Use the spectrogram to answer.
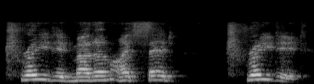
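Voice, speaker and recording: A woman's voice: medium pitch, extremely slow, darkish tone. A woman playing a hapless, earnest young jester in a pantomime, theatrical and sheepish, on a video call. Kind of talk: pantomime acting. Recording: dull lo-fi video-call recording.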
